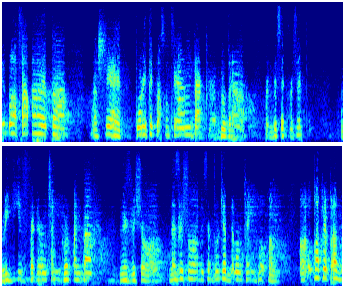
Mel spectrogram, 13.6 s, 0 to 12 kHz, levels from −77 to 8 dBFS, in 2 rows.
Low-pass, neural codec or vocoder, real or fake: 10.8 kHz; codec, 44.1 kHz, 0.9 kbps, DAC; fake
